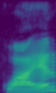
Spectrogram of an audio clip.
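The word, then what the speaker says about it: choir: यहां पर आप इसको च नहीं पढ़ेंगे। सी को ही पढ़ेंगे। क और एच यहां पर साइलेंट रखेंगे। क्वायर, कोरस, कैरेक्टर, एक्वर, केमिकल में। चलिए नेक्स्ट देखिए।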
